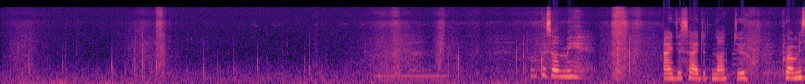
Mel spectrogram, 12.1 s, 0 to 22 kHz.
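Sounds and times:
low hum: 3.6s - 12.0s.

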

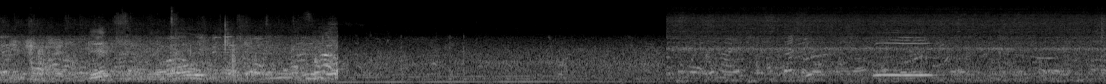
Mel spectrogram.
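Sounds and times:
short steady tone: 6.7s - 11.0s
steam locomotive hissing: 6.7s - 11.0s.

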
